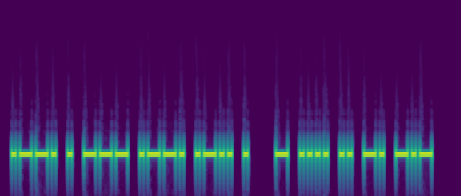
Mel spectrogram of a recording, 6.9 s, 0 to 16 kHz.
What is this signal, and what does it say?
Morse code, heard as a keyed tone, about 20 wpm, 700 Hz. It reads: PEOPLE THINK
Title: Sentences from Top 1000 Words - Review Part 5 - 20wpm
